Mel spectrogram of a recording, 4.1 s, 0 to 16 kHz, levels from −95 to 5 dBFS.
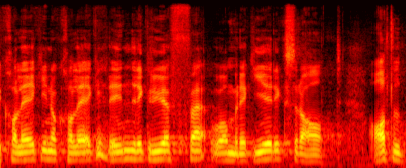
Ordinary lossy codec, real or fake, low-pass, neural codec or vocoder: none; fake; 14.4 kHz; vocoder, 44.1 kHz, 128 mel bands, Pupu-Vocoder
